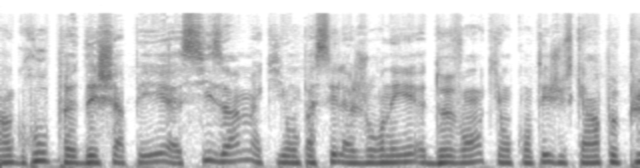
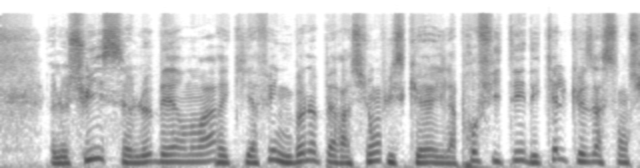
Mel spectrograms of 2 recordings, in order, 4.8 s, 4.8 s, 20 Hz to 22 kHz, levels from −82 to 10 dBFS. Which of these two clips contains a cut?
second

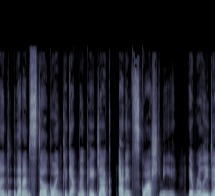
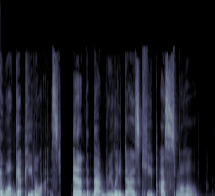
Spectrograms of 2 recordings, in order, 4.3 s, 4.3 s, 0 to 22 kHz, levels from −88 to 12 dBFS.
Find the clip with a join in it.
first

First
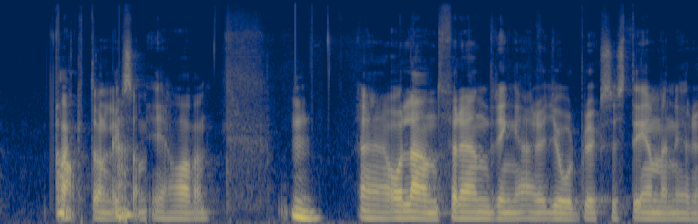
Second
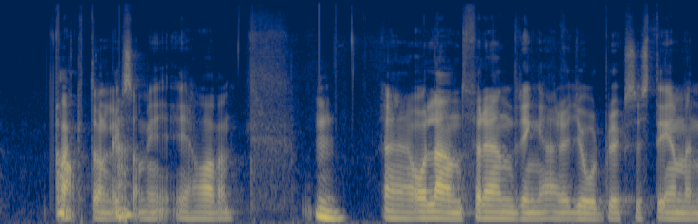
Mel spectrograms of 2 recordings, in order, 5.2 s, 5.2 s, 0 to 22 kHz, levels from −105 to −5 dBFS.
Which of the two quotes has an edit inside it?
first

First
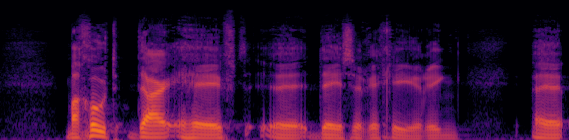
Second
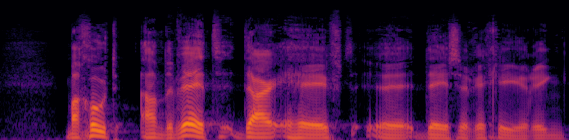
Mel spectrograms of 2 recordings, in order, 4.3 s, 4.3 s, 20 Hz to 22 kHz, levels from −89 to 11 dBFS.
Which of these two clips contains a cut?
first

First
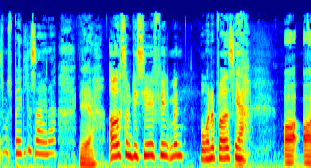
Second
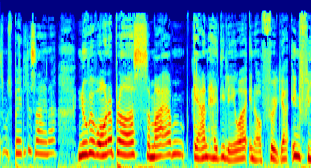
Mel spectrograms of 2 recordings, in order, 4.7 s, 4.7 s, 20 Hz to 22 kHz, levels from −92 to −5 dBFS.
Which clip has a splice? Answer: first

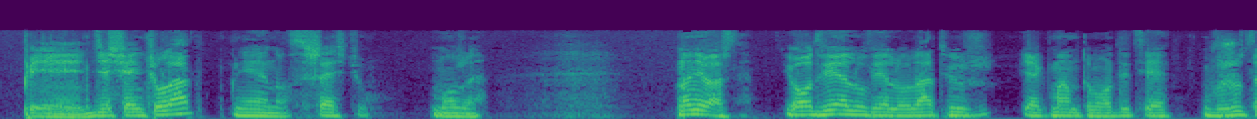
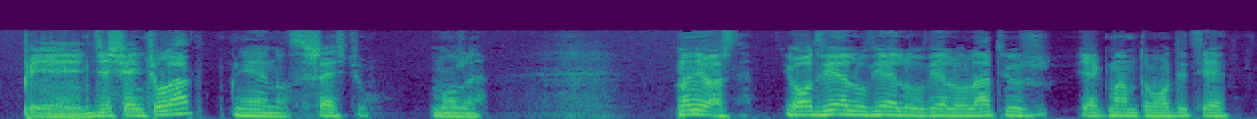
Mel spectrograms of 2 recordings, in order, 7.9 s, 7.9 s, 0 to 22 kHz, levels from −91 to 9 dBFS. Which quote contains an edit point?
first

